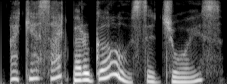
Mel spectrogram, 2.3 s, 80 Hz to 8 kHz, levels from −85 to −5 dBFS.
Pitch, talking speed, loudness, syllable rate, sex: 230 Hz, 185 wpm, -18 LUFS, 4.4 syllables/s, female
